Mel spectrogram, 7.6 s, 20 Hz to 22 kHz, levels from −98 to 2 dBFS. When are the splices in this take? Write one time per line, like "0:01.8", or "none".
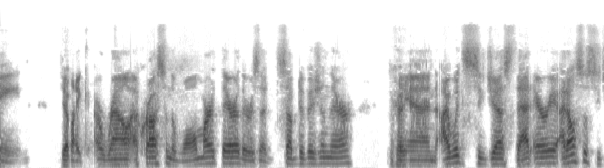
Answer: none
